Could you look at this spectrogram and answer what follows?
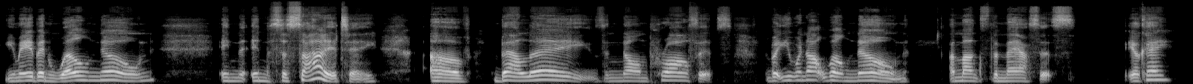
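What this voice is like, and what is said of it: Put-on accent. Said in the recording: “I don't know how well this accent is working out, everybody... it felt like it needed an accent”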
